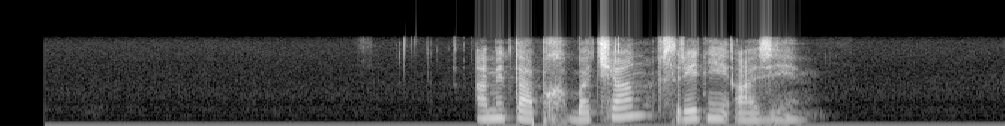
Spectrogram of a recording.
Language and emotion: Russian, neutral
